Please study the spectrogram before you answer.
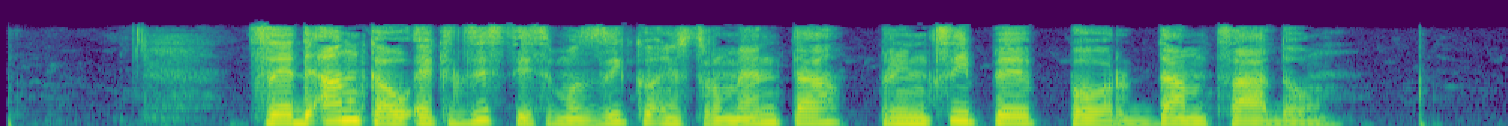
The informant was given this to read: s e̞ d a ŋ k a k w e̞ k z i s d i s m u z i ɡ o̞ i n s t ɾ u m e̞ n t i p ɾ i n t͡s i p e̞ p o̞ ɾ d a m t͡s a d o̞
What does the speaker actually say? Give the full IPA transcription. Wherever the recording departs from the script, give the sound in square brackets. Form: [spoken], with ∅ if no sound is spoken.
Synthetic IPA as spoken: s e̞ d a ŋ k a [∅] w e̞ k z i s [t] i s m u z i [k] o̞ i n s t ɾ u m e̞ n t [a] p ɾ i n t͡s i p e̞ p o̞ ɾ d a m t͡s a d o̞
